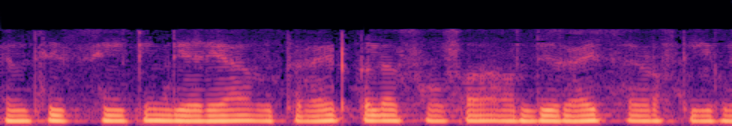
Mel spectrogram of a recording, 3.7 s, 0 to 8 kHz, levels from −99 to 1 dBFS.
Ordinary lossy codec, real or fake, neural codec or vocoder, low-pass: AAC, 16 kbps; fake; codec, 16 kHz, 2 kbps, FunCodec, trained on Chinese and English, 25 frames a second; 7.2 kHz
